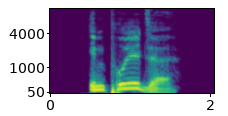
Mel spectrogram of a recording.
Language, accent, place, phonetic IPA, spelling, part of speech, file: German, Germany, Berlin, [ɪmˈpʊlzə], Impulse, noun, De-Impulse.ogg
- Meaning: nominative/accusative/genitive plural of Impuls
